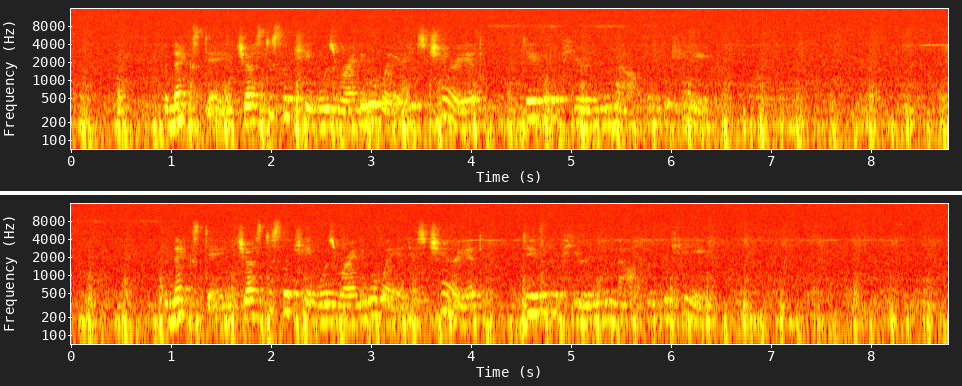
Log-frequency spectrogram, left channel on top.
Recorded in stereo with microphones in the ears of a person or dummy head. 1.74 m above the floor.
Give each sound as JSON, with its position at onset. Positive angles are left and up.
{"t": 0.9, "sound": "a woman speaking", "side_deg": 10, "distance_m": 3.5}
